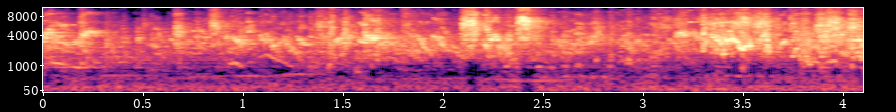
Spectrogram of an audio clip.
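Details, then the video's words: Morning chirping from budgerigars on October 2, 2023: bright, high whistled notes and scratchy warbles overlap in a lively, continuous flock chatter that swells toward the end. "Beautiful morning birds chirping sounds/Budgie sounds"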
